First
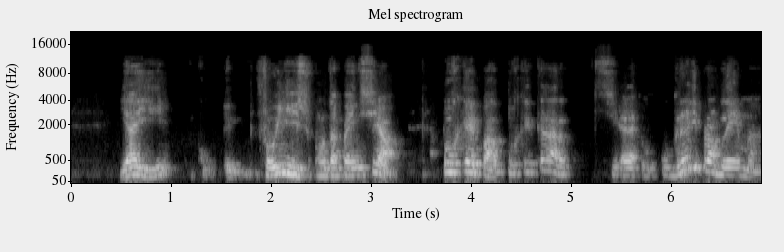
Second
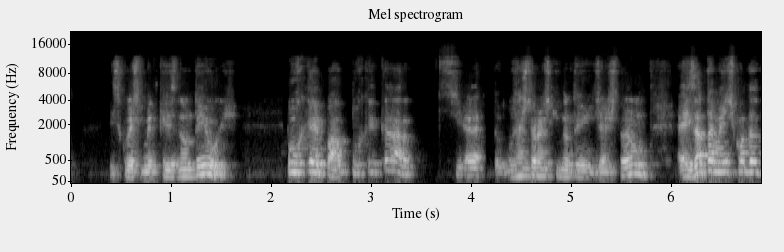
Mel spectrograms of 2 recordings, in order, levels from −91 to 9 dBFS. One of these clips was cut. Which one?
second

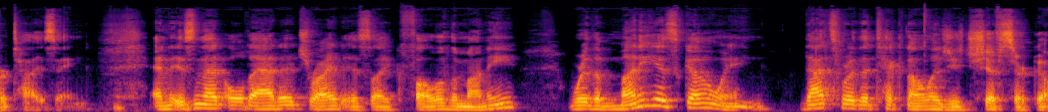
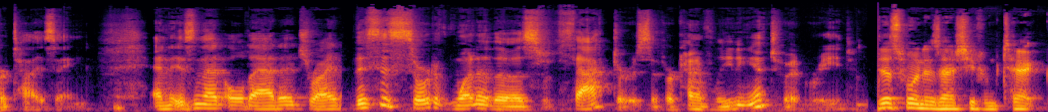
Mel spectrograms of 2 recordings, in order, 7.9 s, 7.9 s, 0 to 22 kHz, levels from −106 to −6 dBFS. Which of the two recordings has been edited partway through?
second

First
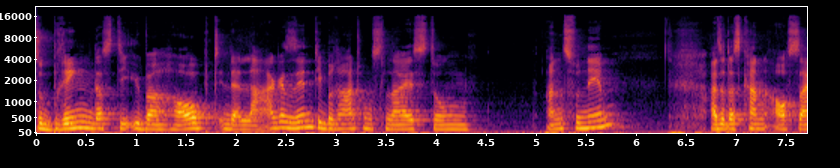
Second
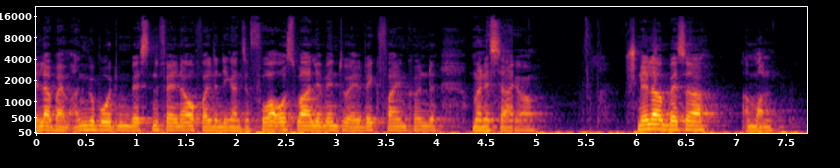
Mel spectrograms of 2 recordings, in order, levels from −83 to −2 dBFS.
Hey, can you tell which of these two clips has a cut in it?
second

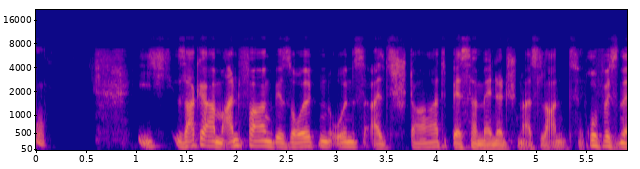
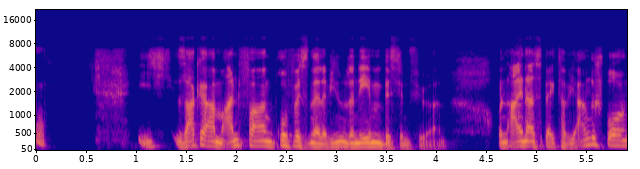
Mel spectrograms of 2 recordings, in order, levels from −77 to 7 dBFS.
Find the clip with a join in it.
second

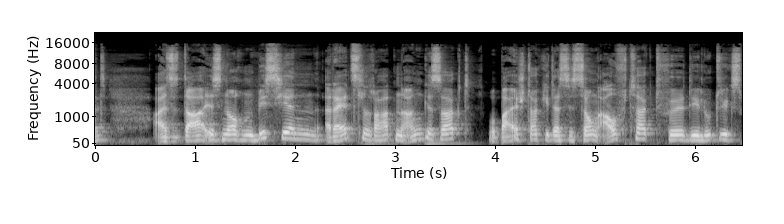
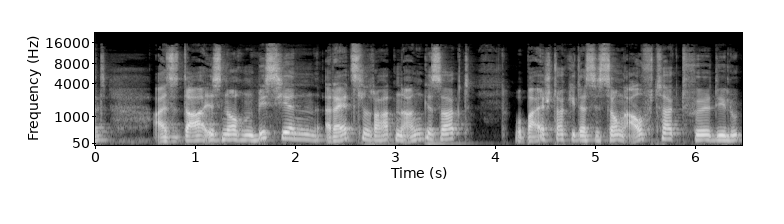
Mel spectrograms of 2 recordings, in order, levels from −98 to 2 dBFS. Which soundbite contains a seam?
first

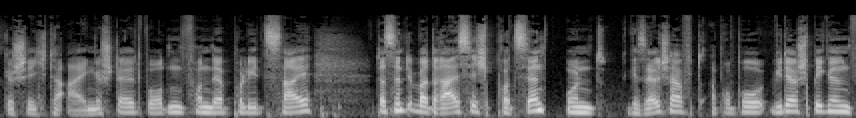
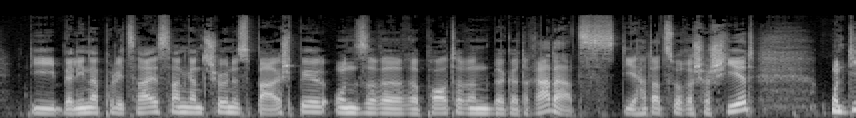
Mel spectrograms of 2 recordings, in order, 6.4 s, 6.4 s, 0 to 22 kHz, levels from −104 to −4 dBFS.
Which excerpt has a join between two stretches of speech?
first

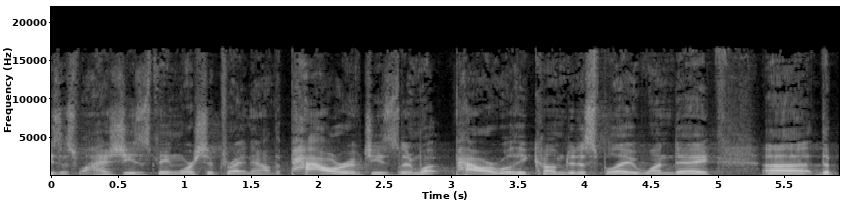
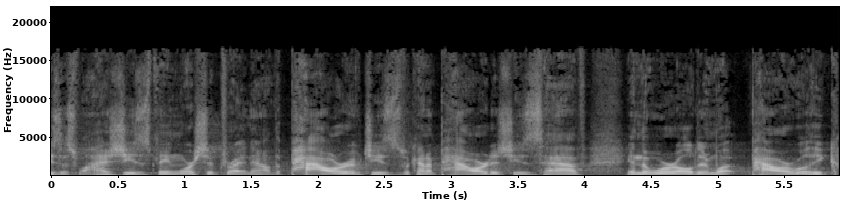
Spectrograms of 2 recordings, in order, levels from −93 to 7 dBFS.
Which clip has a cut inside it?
first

